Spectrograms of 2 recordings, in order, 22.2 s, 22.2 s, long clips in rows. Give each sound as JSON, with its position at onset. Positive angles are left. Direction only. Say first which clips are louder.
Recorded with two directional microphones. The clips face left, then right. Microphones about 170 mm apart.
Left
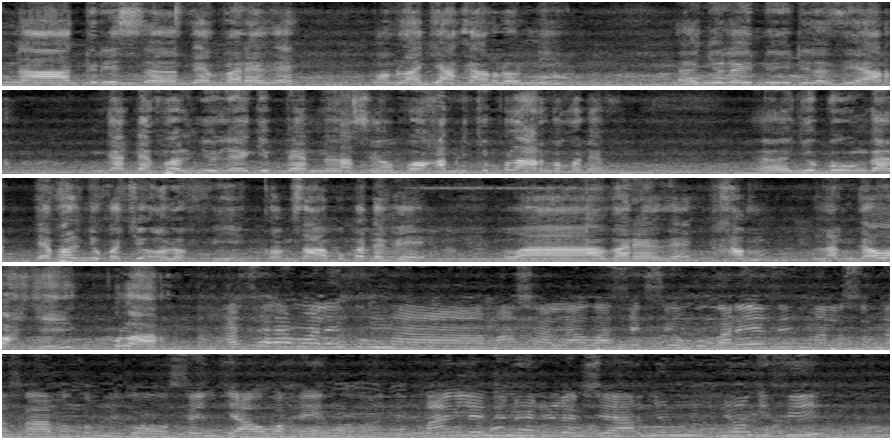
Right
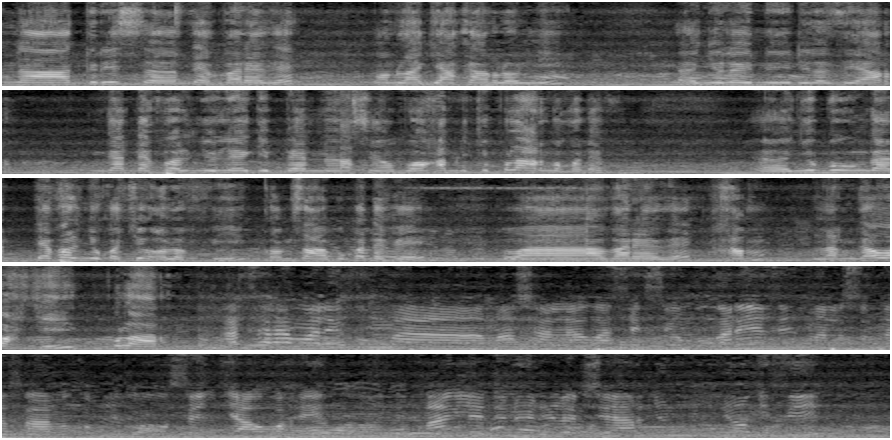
{"t": 0.0, "sound": "a man's voice", "louder": "right 1 dB", "side_deg": 0}
{"t": 14.4, "sound": "speech", "louder": "left 3 dB", "side_deg": 30}
{"t": 15.3, "sound": "music", "louder": "left 2 dB", "side_deg": 30}
{"t": 16.9, "sound": "speech", "louder": "left 4 dB", "side_deg": 35}
{"t": 18.7, "sound": "speech", "louder": "left 4 dB", "side_deg": 35}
